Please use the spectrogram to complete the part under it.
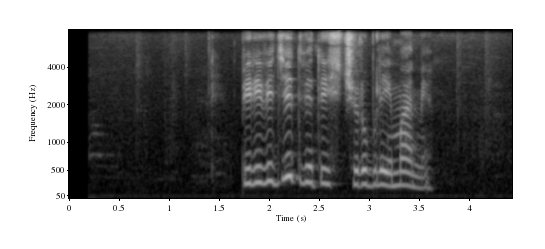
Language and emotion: Russian, neutral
